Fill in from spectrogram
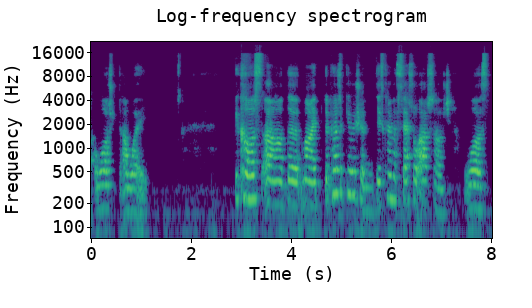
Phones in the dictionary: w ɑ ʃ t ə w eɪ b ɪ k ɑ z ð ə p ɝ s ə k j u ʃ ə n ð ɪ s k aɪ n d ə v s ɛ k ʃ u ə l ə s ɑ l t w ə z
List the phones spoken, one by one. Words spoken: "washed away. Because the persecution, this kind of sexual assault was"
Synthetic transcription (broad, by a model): w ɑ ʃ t ə w eɪ b ɪ k ɑ z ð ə p ɝ s ə k j u ʃ ə n ð ɪ s k aɪ n d ə v s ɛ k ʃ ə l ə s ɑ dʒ w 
